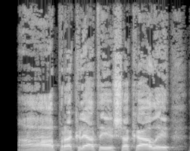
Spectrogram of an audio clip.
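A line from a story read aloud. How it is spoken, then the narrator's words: Growled. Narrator (Russian): зарычал тот, что с телефоном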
